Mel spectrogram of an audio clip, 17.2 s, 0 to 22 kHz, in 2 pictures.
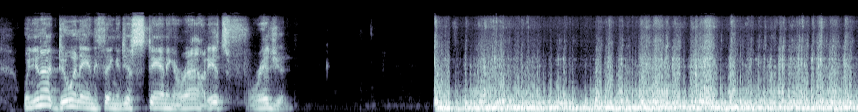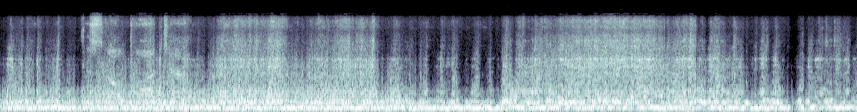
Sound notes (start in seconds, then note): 4.7 wind blowing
